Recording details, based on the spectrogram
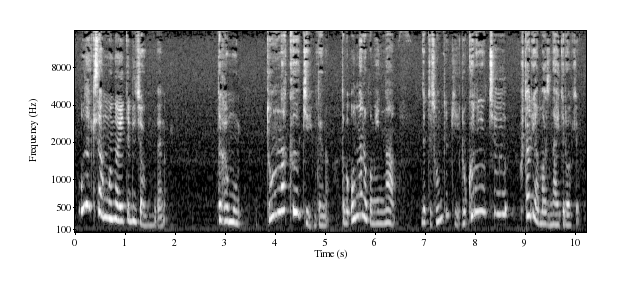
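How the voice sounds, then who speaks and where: A young woman chatting excitedly as she recaps a reality show, animated and acting out what people said. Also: mid-range voice, slight background noise. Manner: gushing, animated, acts out quotes. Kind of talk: excited casual recap chat.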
